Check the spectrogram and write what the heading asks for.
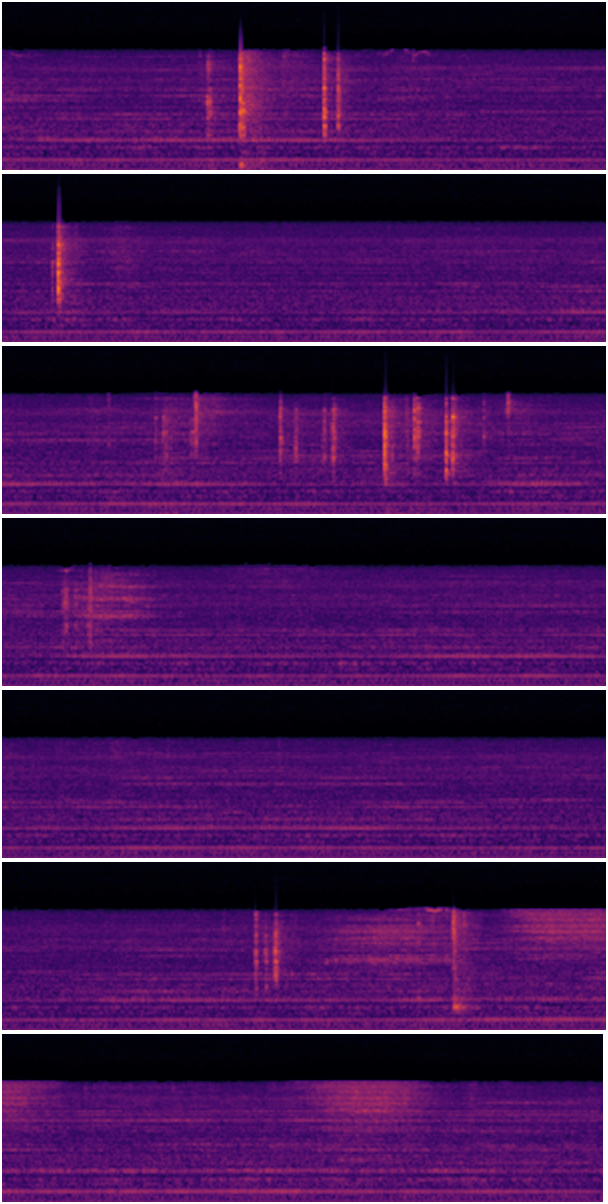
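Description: Sharp clicks of a computer keyboard and mouse, scattered singly and in quick clusters, over a steady low hum.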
